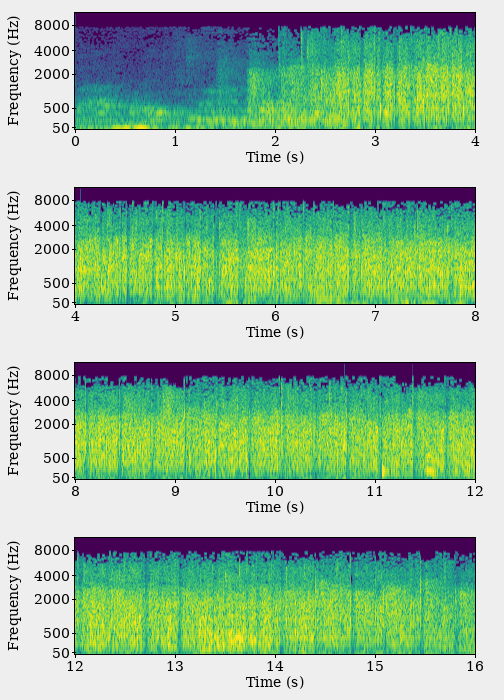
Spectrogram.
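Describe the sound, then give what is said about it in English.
An audience at the end of a presentation breaks into sustained applause, the clapping swelling within the first couple of seconds into a dense, loud, steady roar of many hands that holds without pause to the end. “But I have to say the main applause really goes to many people, but they are all headed up by this gentle soul here.”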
